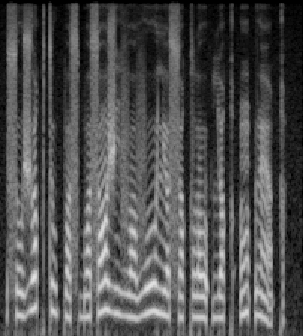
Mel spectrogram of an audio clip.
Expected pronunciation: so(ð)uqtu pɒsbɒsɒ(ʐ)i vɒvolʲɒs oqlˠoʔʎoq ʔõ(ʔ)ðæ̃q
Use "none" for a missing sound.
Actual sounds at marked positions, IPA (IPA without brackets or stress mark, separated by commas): ʒ, ʒ, ʔ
